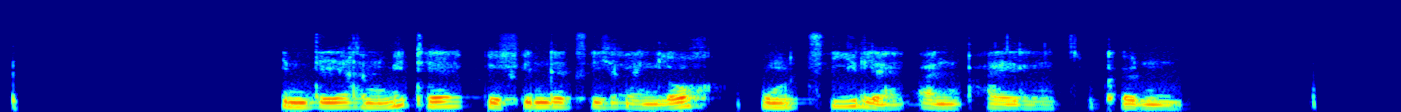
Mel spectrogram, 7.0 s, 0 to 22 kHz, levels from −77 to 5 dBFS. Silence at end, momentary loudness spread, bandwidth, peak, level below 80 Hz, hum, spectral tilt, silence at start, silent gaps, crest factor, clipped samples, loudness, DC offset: 1.1 s; 7 LU; 7.4 kHz; -4 dBFS; -60 dBFS; none; -8 dB/octave; 1.4 s; 3.73-3.79 s; 20 dB; under 0.1%; -22 LUFS; under 0.1%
